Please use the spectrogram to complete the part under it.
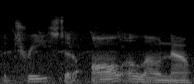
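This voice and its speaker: A man with a fairly low voice reads a children's picture book aloud expressively, drawing out words dramatically and pausing for suspense, over a noisy background.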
